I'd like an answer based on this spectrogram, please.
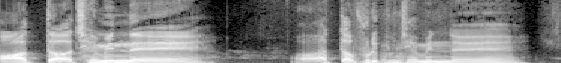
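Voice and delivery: Jeolla dialect, man's voice. A radio host reacts to the DJ briefing in a put-on Jeolla dialect. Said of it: "그냥 전라도 아저씨야".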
